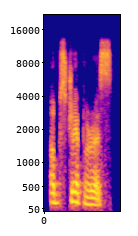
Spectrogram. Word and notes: obstreperous: Indian

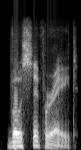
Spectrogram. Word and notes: vociferate: American English

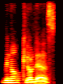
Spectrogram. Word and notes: binoculars: Indian

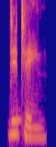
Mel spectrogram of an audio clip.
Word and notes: detain: Indian

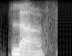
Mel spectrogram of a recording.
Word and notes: love: Indian

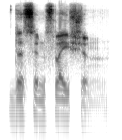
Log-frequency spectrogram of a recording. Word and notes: disinflation: British English

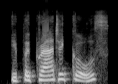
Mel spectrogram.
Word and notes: Hippocratic oath: Indian

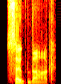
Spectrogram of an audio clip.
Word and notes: soapbark: British English

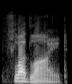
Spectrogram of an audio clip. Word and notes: floodlight: American English

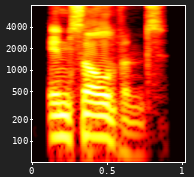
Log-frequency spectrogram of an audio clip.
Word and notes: insolvent: British English

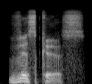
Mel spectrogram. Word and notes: viscus: British English

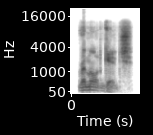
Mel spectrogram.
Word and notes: remortgage: British English

